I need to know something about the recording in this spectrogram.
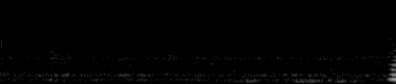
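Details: Low, even hum of a honey bee colony getting ready to swarm, soft and continuous, ending with a sudden loud knock.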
